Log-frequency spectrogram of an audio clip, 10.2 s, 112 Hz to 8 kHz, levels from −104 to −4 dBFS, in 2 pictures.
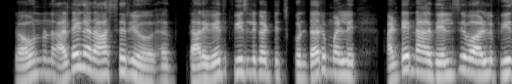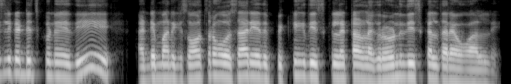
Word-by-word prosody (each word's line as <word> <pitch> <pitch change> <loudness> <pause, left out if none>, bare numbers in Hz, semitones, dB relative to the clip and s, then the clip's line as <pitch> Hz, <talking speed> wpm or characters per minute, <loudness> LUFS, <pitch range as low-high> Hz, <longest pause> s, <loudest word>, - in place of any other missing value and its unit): గ్రౌండుండదు, 175 +7 -3
అదే 255 - +4
కదా 230 -6 +3
ఆశ్చర్యం! 190 -6 -1 0.2
ఆ! - - -4 0.3
దానికి 145 +2 +2
వేరే 185 +3 0
ఫీస్‌లు 195 0 -1
కట్టించుకుంటారు. 175 +1 -1
మళ్ళీ 180 -2 +1 0.4
అంటే, 160 +10 +2
నాకు 185 -2 +3
తెలిసి 185 +6 -1
వాళ్ళు 180 +1 +3
ఫీస్‌లు 195 +2 0
కట్టించుకునేది 175 -1 -2 0.6
అంటే 155 +3 +1
మనకి 150 -2 -1
సంవత్సరం 155 +3 0
ఓసారి 165 +2 +3
ఏదో 150 -1 -1
పిక్నిక్ 170 +4 -4
తీసుకెళ్ళినట్టు 155 -1 +1
వాళ్ళ 145 -1 +1
గ్రౌండ్‌కి 150 +4 +1
తీసుకెళ్తారేమో 140 -5 0
వాళ్ళని. 115 -2 -5
170 Hz, 160 wpm, -28 LUFS, 150-185 Hz, 0.6 s, అదే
